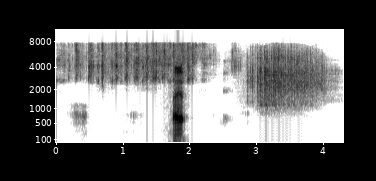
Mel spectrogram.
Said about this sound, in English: Alright, everyone roll dice. Rolling it. Roll the dice, roll all the dice.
